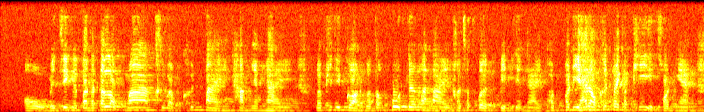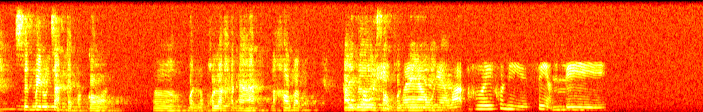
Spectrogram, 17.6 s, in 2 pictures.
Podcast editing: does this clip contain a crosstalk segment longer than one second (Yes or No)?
Yes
